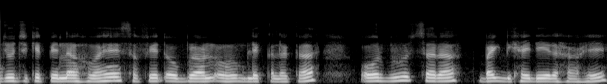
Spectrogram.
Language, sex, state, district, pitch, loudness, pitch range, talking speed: Hindi, male, Arunachal Pradesh, Longding, 145 Hz, -15 LUFS, 140-155 Hz, 185 wpm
